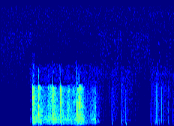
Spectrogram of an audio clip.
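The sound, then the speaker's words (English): Keyboard keys clatter in a fast, dense burst of typing during a meeting, then a few separate clicks follow after short pauses, crisp and fairly faint. “I'm typing away here.”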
